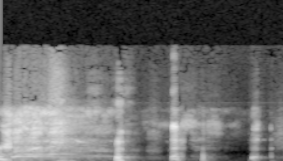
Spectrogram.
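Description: A person laughing, the laugh fading away over the first second, followed by three brief sharp sounds, like short laughing breaths.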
